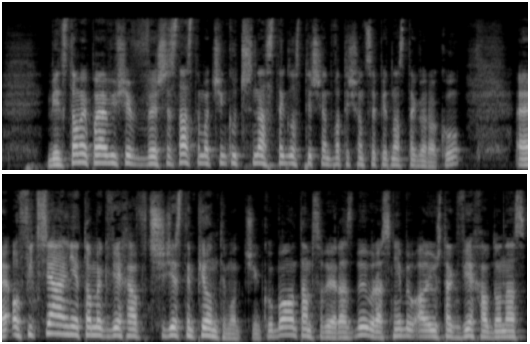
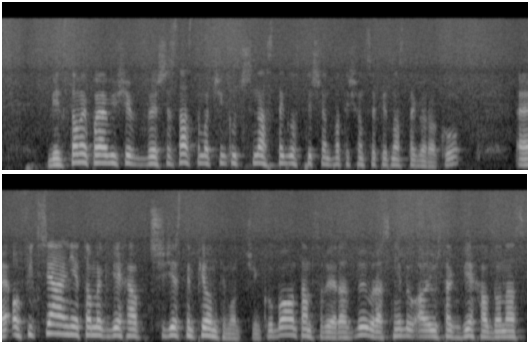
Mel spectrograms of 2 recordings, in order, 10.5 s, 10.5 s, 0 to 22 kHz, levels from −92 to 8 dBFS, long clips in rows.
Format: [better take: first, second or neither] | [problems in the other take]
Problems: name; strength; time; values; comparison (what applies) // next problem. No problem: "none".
first | hiss; loud; throughout; 4 dB below the speech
